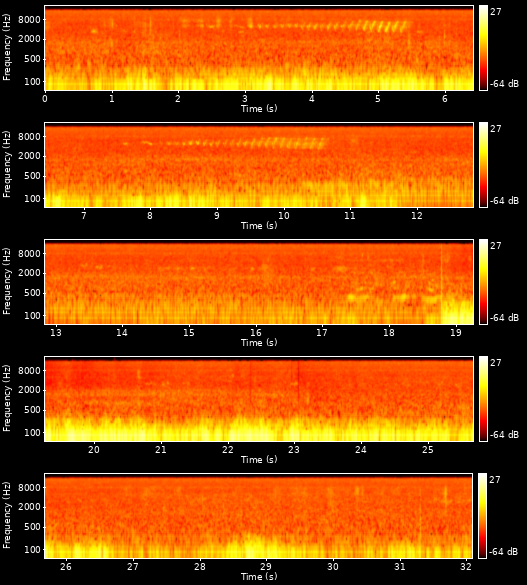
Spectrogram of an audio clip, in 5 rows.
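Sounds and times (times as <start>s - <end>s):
low rumble of outdoor noise: 0.0s - 32.0s
small bird rapid high trill: 7.9s - 12.1s.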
